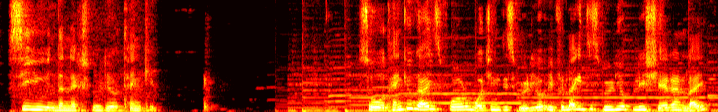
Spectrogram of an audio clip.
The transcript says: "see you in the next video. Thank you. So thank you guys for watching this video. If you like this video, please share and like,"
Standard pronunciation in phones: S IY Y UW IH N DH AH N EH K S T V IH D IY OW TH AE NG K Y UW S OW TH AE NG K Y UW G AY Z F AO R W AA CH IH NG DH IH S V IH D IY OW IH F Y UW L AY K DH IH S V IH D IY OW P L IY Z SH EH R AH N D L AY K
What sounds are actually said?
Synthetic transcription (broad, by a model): S IY Y UW IH N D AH N EH K S T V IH D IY OW T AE NG K Y UW S OW T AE NG K Y UW G AY Z F AO R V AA CH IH NG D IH S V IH D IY OW IH F Y UW L AY K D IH S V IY D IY OW P L IY Z SH EH R AH N D L AY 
